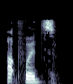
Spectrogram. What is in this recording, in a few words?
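"upwards", British English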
